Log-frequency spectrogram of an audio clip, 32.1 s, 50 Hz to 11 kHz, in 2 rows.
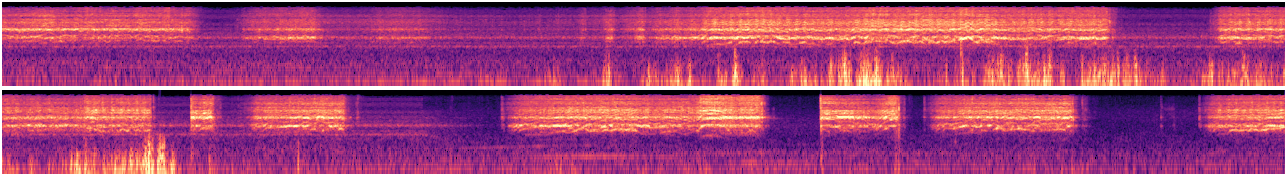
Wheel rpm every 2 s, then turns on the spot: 70, 30, 20, 10, 80, 100, 80, 30, 80, 60, 20, 80, 90, 60, 80, 40.
none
